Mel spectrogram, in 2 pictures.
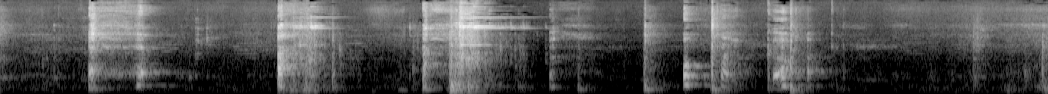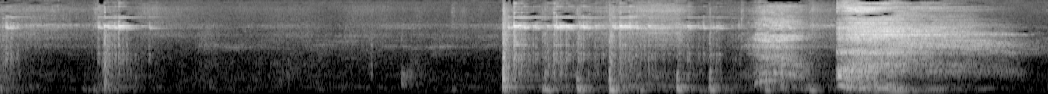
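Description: A child coughing and gagging at the taste of a canned-dog-food-flavoured jelly bean: several short coughs over the first six seconds, then a longer voiced gag and a loud cough near the end.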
